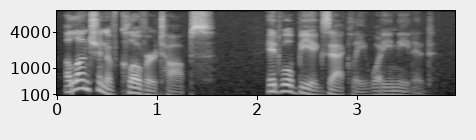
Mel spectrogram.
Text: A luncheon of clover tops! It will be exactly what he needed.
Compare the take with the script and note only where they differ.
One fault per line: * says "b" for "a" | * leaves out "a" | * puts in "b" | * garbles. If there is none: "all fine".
all fine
